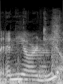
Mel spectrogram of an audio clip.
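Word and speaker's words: N.E.R.D: Team Eminem, Nerd. Ich dachte, spricht man NERD aus, aber auch der Nerd, ja.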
